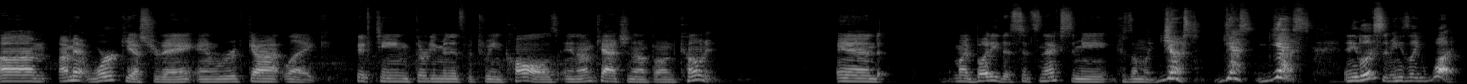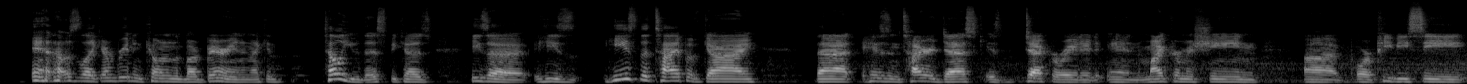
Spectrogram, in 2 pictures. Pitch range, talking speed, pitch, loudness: 120-145 Hz, 160 wpm, 130 Hz, -33 LUFS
